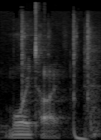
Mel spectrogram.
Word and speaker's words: Muay Thai: Here are 3 underrated things that can help your Muay Thai training as a beginner. Didn't say it right again. Muay Thai.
